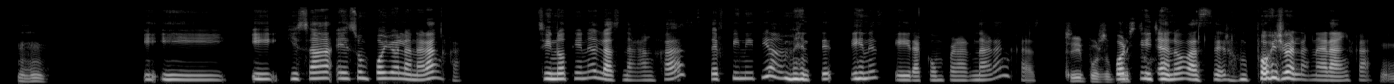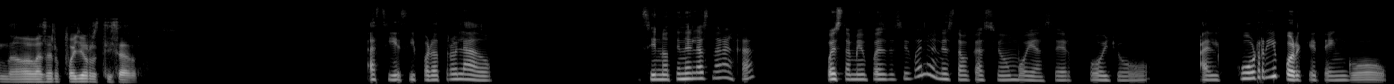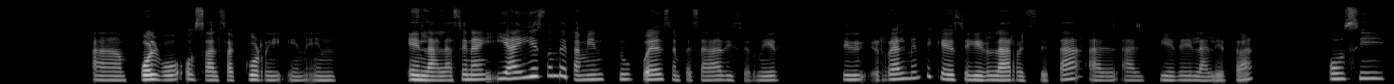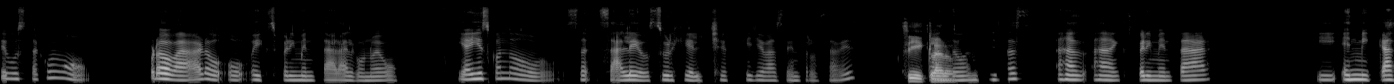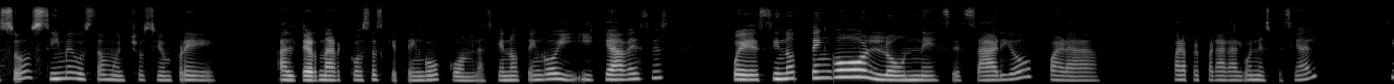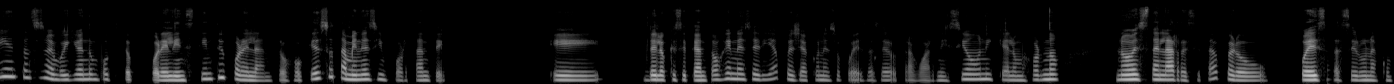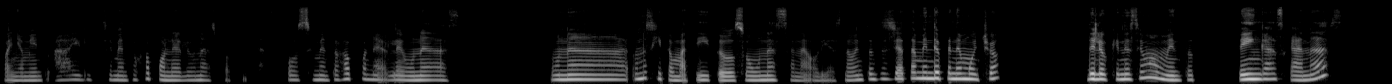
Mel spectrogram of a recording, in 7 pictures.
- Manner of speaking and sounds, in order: laughing while speaking: "definitivamente"; laughing while speaking: "pollo a la naranja"; tapping
- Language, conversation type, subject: Spanish, podcast, ¿Cómo improvisas cuando te faltan ingredientes?
- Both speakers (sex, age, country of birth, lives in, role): female, 40-44, Mexico, Mexico, guest; male, 30-34, Mexico, Mexico, host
